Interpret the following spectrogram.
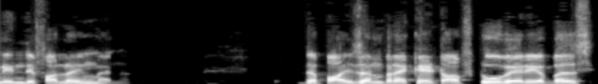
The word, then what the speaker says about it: Poisson: I believe the name Poisson is pronounced Poisson in French, but we are not French, so you can say Poisson bracket.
